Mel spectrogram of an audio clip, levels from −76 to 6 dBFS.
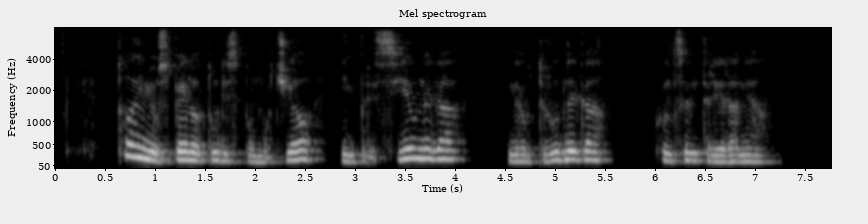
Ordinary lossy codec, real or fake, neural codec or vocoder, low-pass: none; fake; codec, 16 kHz, 16 kbps, FunCodec, trained on Chinese and English, 50 frames a second; none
